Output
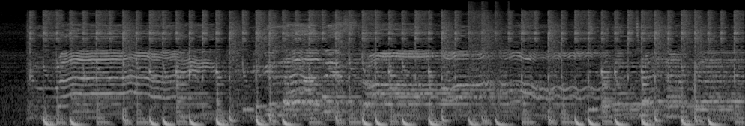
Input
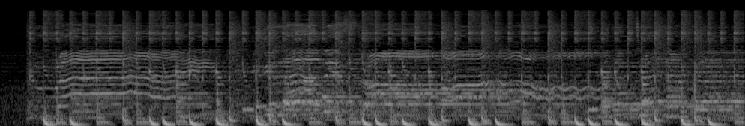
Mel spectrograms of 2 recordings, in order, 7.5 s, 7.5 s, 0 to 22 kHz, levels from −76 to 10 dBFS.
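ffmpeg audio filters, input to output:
ffmpeg -i in.wav -filter_complex "[0:a]acrossover=split=710|1700[link_01][link_02][link_03];[link_03]acontrast=66[link_04];[link_01][link_02][link_04]amix=inputs=3:normalize=0,asettb=1/sr,asplit=3[link_05][link_06][link_07];[link_05]atrim=end=4.684[link_08];[link_06]atrim=start=4.68:end=5.1,asetpts=PTS-STARTPTS,afade=type=in:duration=0.004:curve=qsin,afade=type=out:start_time=0.416:duration=0.004:curve=qsin,asoftclip=type=hard:threshold=-26dB[link_09];[link_07]atrim=start=5.096[link_10];[link_08][link_09]acrossfade=duration=0.004:curve1=hsin:curve2=qsin[link_11];[link_11][link_10]acrossfade=duration=0.004:curve1=qsin:curve2=hsin,volume=2.5dB" out.wav

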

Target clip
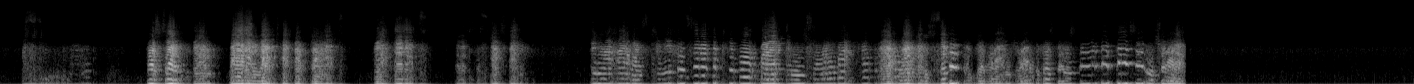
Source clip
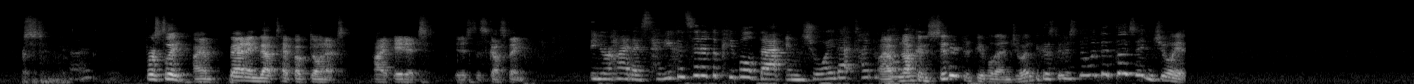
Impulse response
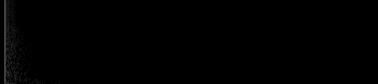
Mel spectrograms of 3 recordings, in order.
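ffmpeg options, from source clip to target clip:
-af "aeval=exprs='abs(val(0))':channel_layout=same,highshelf=frequency=2600:width_type=q:width=3:gain=-8,volume=3dB"

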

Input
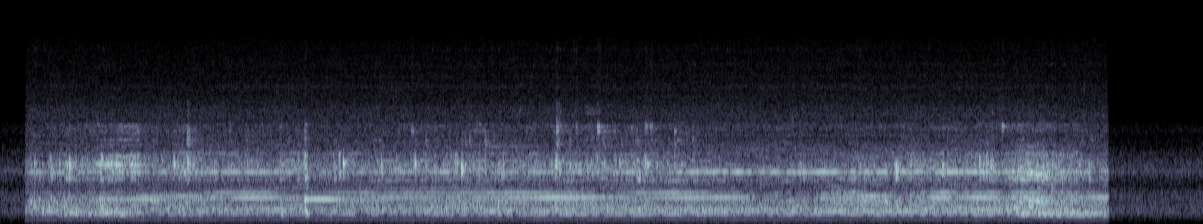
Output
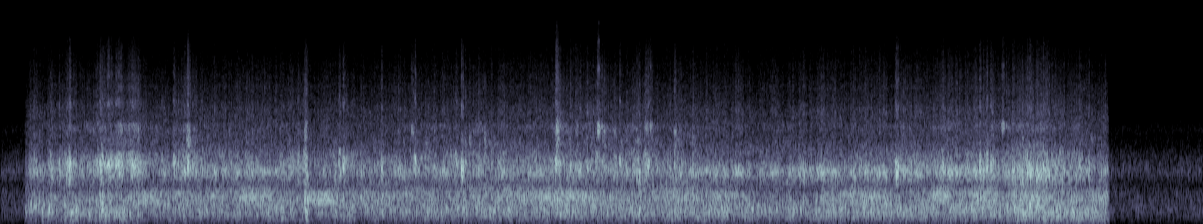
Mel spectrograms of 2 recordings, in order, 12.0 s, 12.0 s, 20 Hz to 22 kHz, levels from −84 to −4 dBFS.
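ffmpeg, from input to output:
ffmpeg -i in.wav -af "afftfilt=real='hypot(re,im)*cos(2*PI*random(0))':imag='hypot(re,im)*sin(2*PI*random(1))':win_size=512:overlap=0.75,crystalizer=i=6.5:c=0,adynamicsmooth=sensitivity=4.5:basefreq=1400,volume=4.5dB" out.wav

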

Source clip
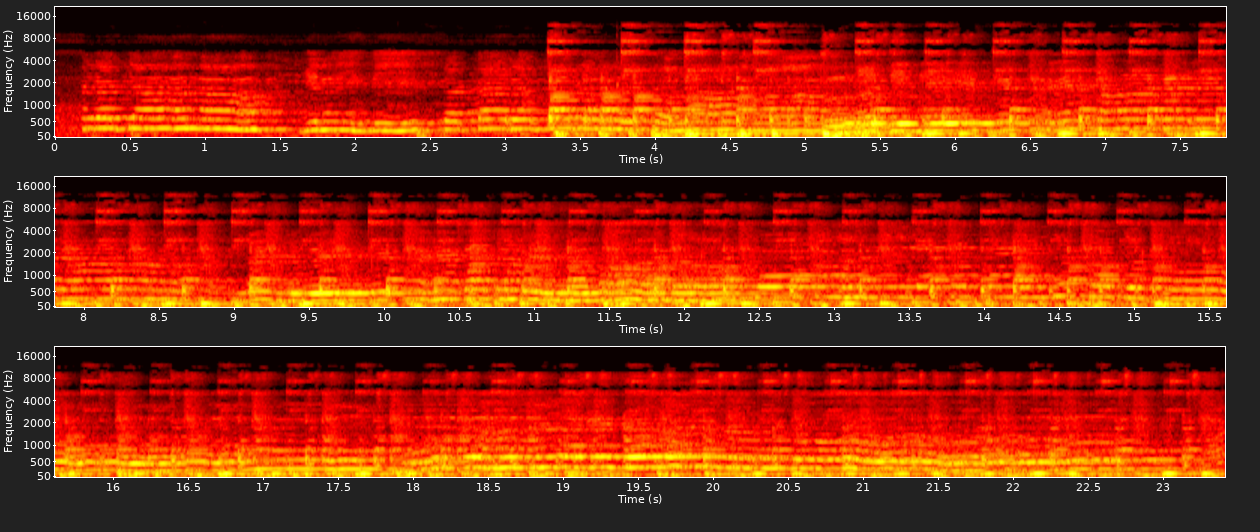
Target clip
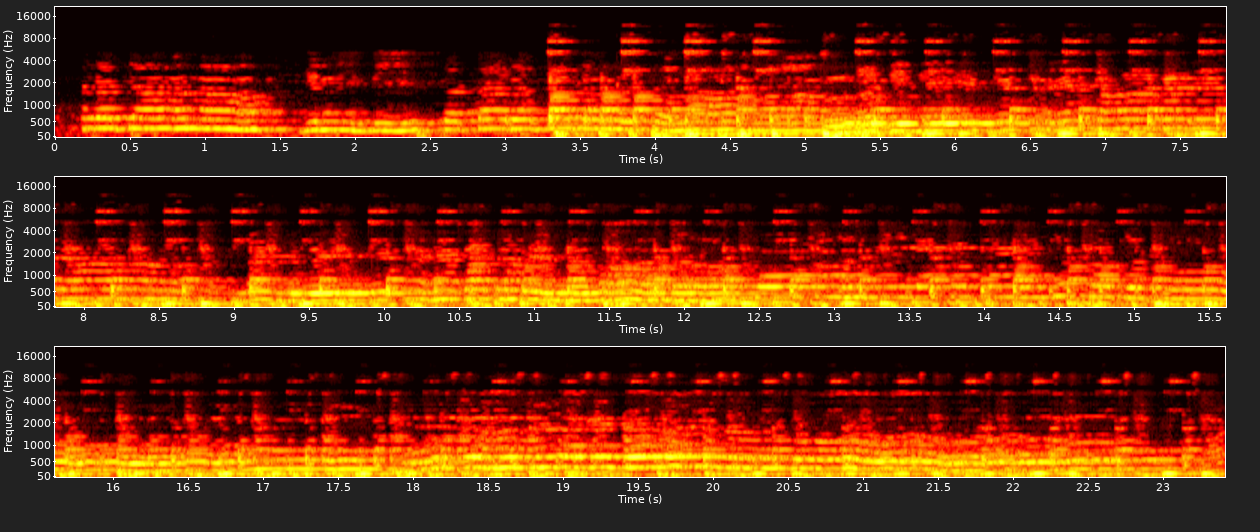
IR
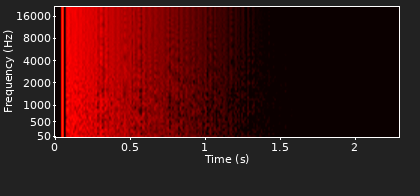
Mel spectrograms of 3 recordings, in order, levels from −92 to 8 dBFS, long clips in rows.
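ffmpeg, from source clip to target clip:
-af "afftdn=noise_reduction=24:noise_floor=-35,volume=4.5dB"

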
